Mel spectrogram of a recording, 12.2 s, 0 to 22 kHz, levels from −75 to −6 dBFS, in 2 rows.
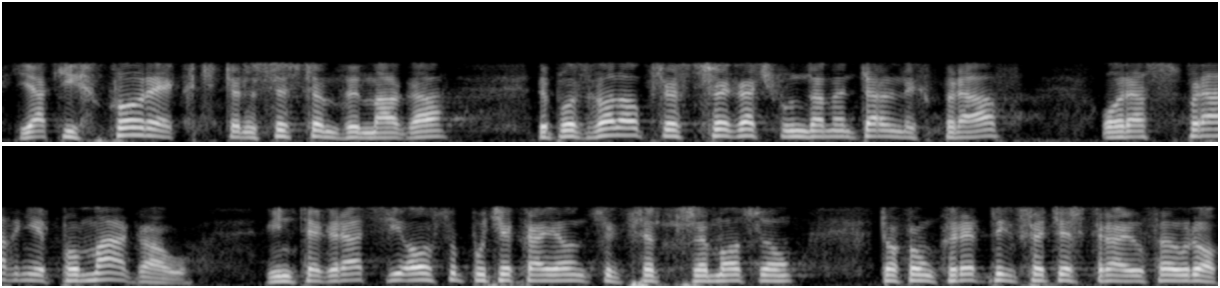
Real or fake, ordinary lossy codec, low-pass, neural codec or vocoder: fake; none; 3.6 kHz; codec, 16 kHz, 4 kbps, FunCodec, trained on LibriTTS, 50 frames a second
